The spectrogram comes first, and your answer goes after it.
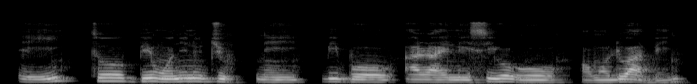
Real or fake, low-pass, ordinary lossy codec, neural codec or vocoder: real; 7.2 kHz; none; none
